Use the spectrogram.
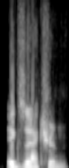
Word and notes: exaction: American English

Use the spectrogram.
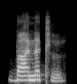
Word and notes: barnacle: Indian

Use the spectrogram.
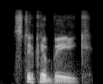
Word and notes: stickybeak: British English

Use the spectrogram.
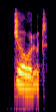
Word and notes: jolt: Indian

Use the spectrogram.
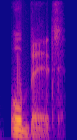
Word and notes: orbit: British English

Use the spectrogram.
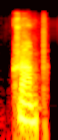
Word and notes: crump: Indian

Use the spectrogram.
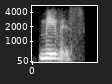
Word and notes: mavis: Indian

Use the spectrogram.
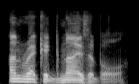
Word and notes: Unrecognizable: British English

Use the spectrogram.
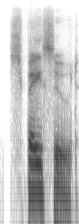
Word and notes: spacesuit: American English

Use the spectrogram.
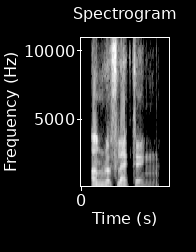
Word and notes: Unreflecting: British English

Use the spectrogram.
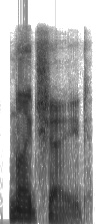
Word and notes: nightshade: British English

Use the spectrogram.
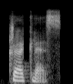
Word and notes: trackless: Indian

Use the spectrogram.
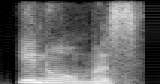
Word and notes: enormous: Indian

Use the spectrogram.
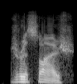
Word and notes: dressage: American English

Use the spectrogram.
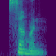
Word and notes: summon: Indian

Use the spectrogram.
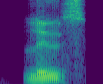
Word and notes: lues: British English

